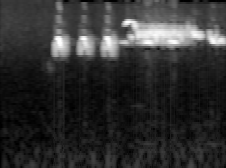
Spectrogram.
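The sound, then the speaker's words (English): A black-throated gray warbler sings three short, high buzzy notes in quick succession, followed by a longer sustained buzzy phrase and one final short note, clear against a quiet background. “Blackthroat Grey Warbler in there.”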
